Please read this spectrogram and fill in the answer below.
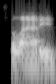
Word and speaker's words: Schilaty: Yeah, so I joke that my last name roughly rhymes with beef patty. So Schilaty, beef patty.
